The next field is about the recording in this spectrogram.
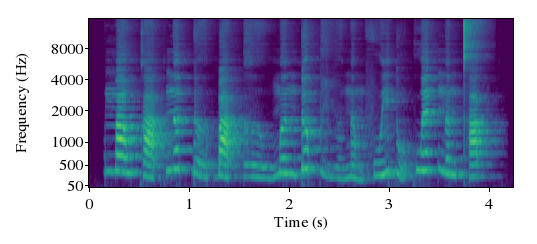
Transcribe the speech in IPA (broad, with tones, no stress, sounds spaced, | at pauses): m a˧ w k a˨˩ k̚ n ə˦˥ t̚ ɗ ə̤ː˨˩ ɓ a˨˩ k̚ ɣ ə̤ː˨˩ w m ə˧ n ɗ ə˦˥ p̚ ɣ i̤˨˩ ə̯ n ə˧˩ m f u˨˦ j ɗ ṵ˧˥ k w ɛ˦˥ t̚ n ə˧ n t̪ʰ a˦˥ k̚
